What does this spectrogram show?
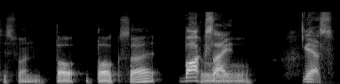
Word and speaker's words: bauxite: got zinc and I don't know how you pronounce this one bauxite bauxite yes box side it's for it's for creating aluminum aluminum for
